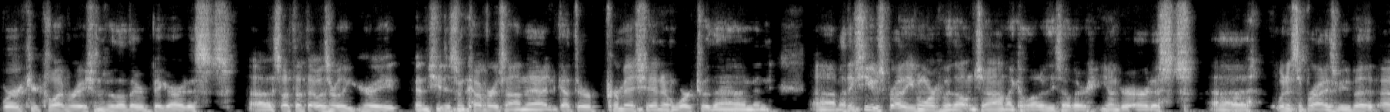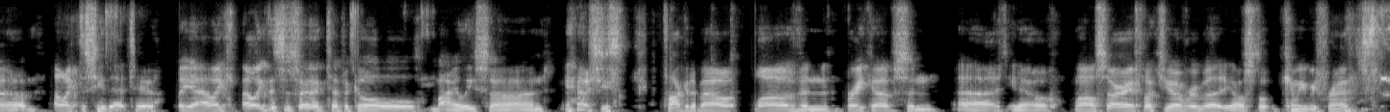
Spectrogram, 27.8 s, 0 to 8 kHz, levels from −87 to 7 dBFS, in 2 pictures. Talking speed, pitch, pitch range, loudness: 220 wpm, 115 Hz, 110-130 Hz, -15 LUFS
